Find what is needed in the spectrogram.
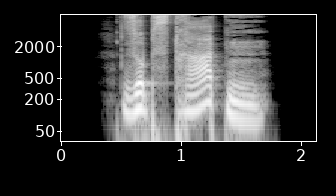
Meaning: dative plural of Substrat
- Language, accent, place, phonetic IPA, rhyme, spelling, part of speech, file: German, Germany, Berlin, [zʊpˈstʁaːtn̩], -aːtn̩, Substraten, noun, De-Substraten.ogg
